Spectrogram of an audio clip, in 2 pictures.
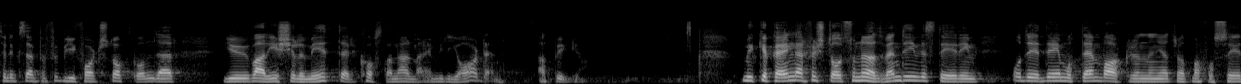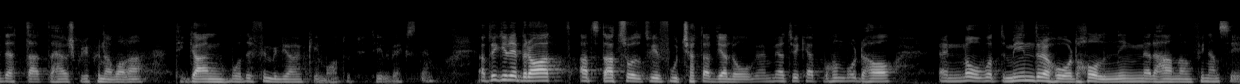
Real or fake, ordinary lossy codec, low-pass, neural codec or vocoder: fake; none; none; codec, 16 kHz, 1 kbps, X-Codec, HuBERT features, trained on LibriSpeech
